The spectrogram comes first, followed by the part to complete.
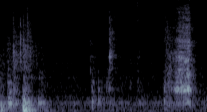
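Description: Quiet handling noise: a light click about a second in, then a short rub near the end as the plastic solar charge controller is picked up off a cutting mat.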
